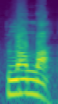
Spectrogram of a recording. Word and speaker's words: plumber: That is remember it is the plumber, not plumber, plumber. The B is silent.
